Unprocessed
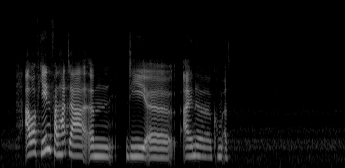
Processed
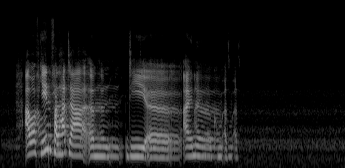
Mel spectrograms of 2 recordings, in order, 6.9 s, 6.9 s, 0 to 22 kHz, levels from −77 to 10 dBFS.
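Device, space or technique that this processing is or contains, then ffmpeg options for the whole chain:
ducked delay: -filter_complex "[0:a]asettb=1/sr,asplit=3[a][b][c];[a]atrim=end=0.954[d];[b]atrim=start=0.95:end=1.41,asetpts=PTS-STARTPTS,afade=t=in:d=0.004:c=qsin,afade=t=out:st=0.456:d=0.004:c=qsin,aecho=1:1:7.2:0.85,atrim=end_sample=20286[e];[c]atrim=start=1.406[f];[d][e]acrossfade=d=0.004:c1=hsin:c2=qsin[g];[g][f]acrossfade=d=0.004:c1=qsin:c2=hsin,asplit=3[h][i][j];[i]adelay=206,volume=-5dB[k];[j]apad=whole_len=313802[l];[k][l]sidechaincompress=threshold=-36dB:ratio=8:attack=6.8:release=490[m];[h][m]amix=inputs=2:normalize=0,volume=4dB"

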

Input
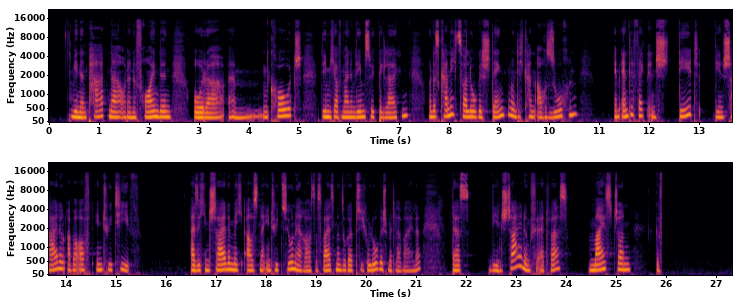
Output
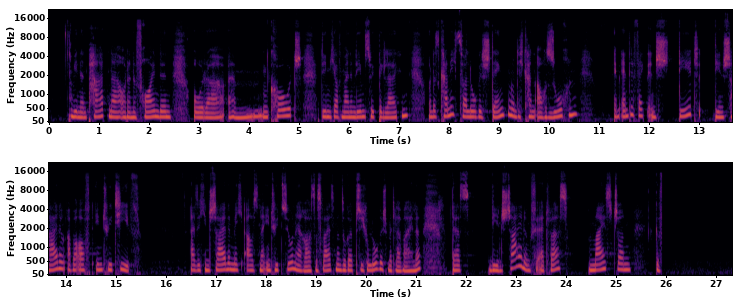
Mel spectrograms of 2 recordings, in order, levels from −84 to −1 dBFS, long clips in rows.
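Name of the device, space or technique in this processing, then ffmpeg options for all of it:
broadcast voice chain: -af "highpass=73,deesser=0.55,acompressor=threshold=-34dB:ratio=4,equalizer=f=4.1k:t=o:w=0.8:g=5,alimiter=level_in=3dB:limit=-24dB:level=0:latency=1:release=377,volume=-3dB,volume=-1dB"

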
